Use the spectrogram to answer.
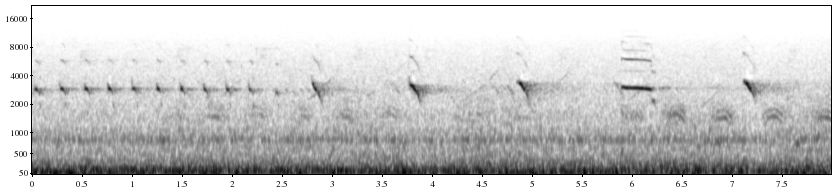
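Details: Florida osprey, recorded on a Canon PowerShot SX70 HS, starts with a quick even series of about a dozen thin whistled chirps, then gives loud descending cheeps about once a second, over steady background hum.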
